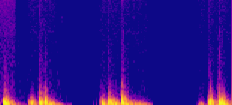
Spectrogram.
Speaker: Valves in the heart keep blood flowing in only one direction. The heartbeat sound comes from valves opening and closing.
